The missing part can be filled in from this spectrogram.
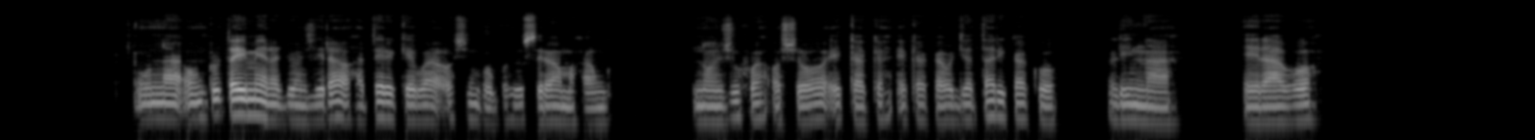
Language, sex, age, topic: Oshiwambo, male, 18-24, agriculture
